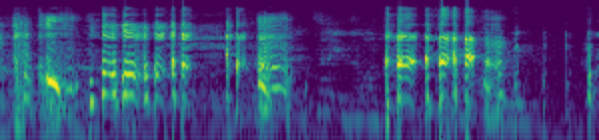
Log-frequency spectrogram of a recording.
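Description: A young child laughing in several bursts, with a short pause about two and a half seconds in.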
